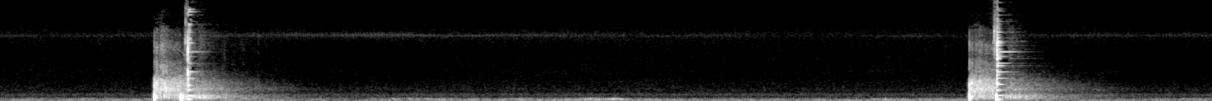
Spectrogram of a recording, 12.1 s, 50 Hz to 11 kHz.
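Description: Two .17 HMR bullets hitting a 20-inch steel gong about eight seconds apart; each hit is a sharp metallic clang with a quick double onset, ringing and fading over about a second.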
